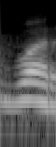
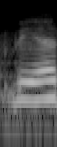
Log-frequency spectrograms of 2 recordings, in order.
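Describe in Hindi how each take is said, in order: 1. स्वर 'her' जैसा सुनाई देता है। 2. स्वर 'air' जैसा सुनाई देता है। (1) "वर है" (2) "यहाँ पे देखिए वेयर नहीं है"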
